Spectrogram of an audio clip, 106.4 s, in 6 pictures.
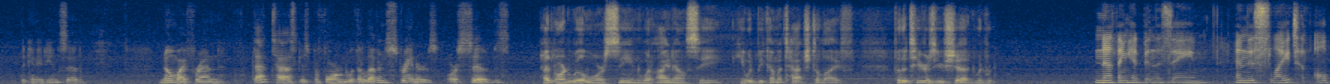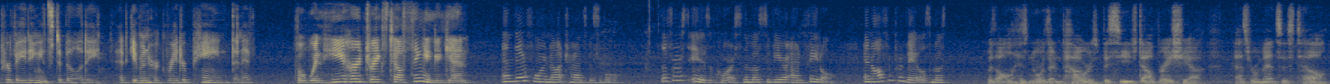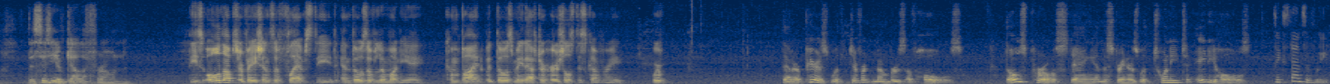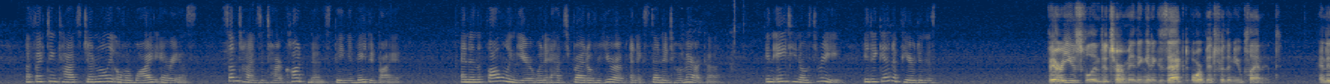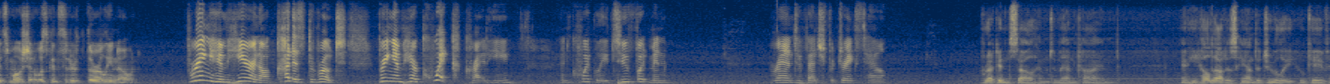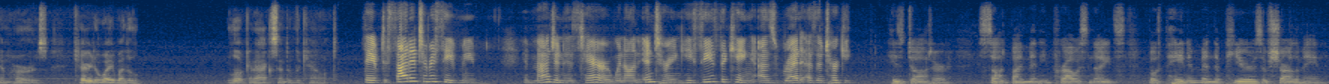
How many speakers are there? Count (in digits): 7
